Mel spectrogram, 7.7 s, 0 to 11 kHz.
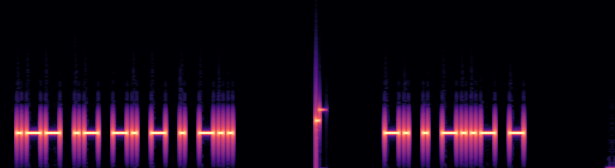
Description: Morse code, heard as a keyed tone, about 20 wpm, 700 Hz. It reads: WANTED NEXT
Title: Sets of 2 Words - New Word Drill - 20wpm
